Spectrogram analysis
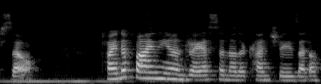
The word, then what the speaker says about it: Andrés: from nova scotia and so i always say andreas like e-a-s but it's andreas like who's someone famous the name on js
